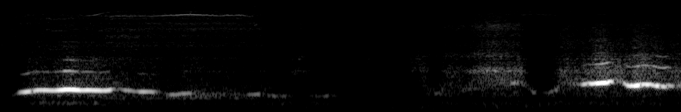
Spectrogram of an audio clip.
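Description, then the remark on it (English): A person whistles an imitation of a loon's wavering call, two long sliding tones separated by a brief pause, clear with no talking. “The loon. Man, that's a wild bird noise.”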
